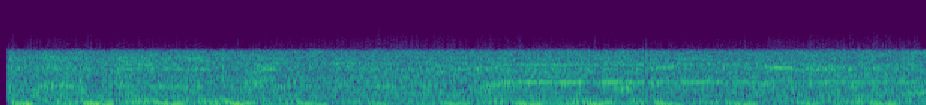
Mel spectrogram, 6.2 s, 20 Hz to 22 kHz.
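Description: Music with a steady beat broadcast by the Dutch shortwave pirate Mike Radio on 6301 kHz, received on a software-defined radio in synchronous AM. It sounds thin and narrow, with a constant hiss of shortwave static under it.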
